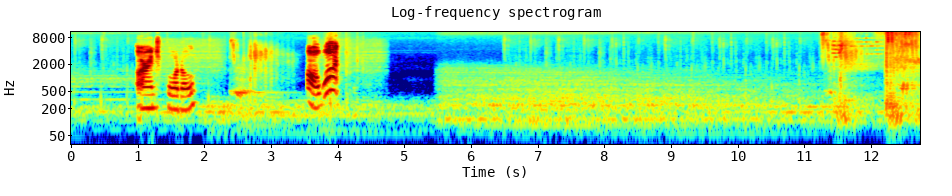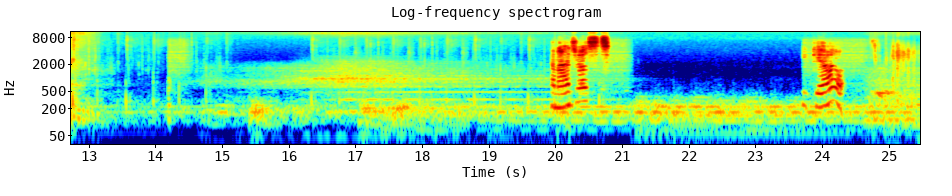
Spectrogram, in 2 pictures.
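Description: A young woman speaks in short bursts into a close microphone.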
